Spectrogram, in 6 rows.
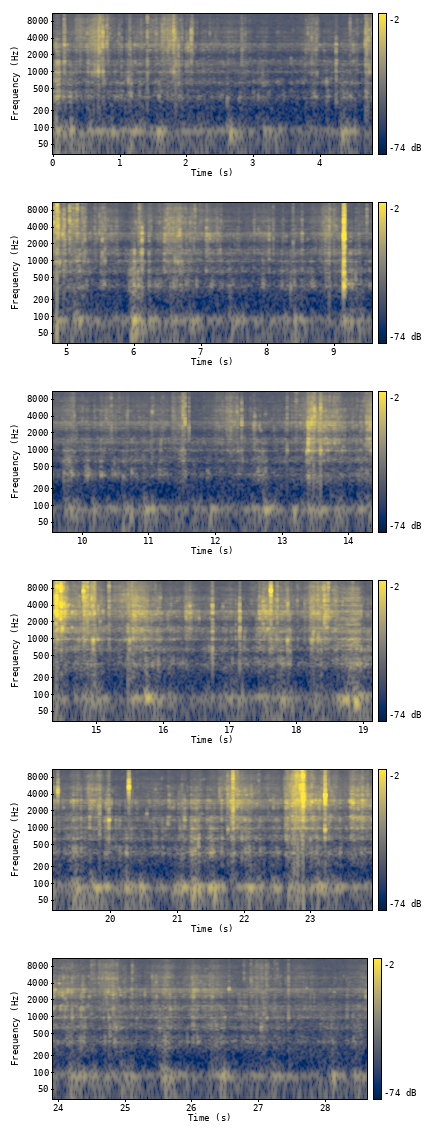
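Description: Lake water splashing and lapping against the hull of a Tiwal 3 inflatable sailing dinghy under way, with irregular sharp slaps. A steady low rumble of wind on the microphone runs underneath.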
